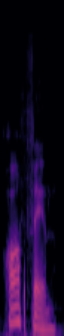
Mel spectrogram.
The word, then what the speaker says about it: often: E por último, often. Que muita gente fala often, often. Esse T é mudo, tá?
